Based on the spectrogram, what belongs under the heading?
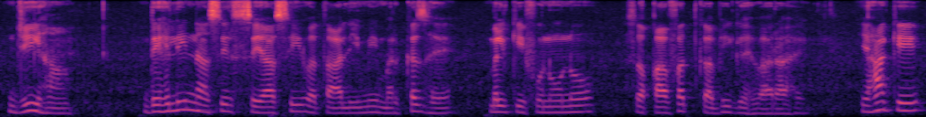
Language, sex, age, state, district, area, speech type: Urdu, male, 18-30, Delhi, North East Delhi, rural, spontaneous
